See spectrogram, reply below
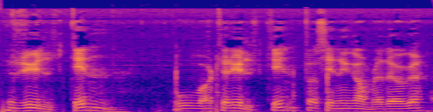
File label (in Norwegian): "rylltin", Numedalsmål; Adjektiv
